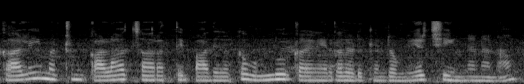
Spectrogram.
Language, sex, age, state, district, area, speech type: Tamil, female, 18-30, Tamil Nadu, Karur, rural, spontaneous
